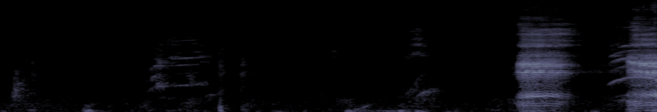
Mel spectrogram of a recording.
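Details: Deliberate burping: quiet voices, then a loud, long, rumbling belch followed by a second; burping.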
